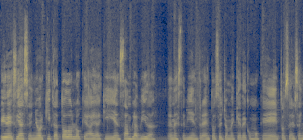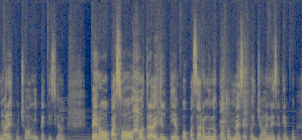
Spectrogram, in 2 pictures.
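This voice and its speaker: A young woman telling her personal faith testimony on a church podcast, earnest and halting, often restarting her sentences. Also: medium pitch, mellow. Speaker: church member giving testimony.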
